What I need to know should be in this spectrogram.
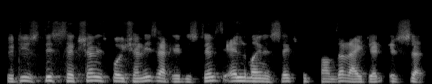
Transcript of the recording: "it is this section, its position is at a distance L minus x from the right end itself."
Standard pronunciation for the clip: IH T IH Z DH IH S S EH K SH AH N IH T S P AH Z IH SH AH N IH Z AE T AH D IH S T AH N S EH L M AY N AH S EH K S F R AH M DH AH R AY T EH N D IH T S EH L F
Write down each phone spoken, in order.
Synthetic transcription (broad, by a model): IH T IH Z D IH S S EH K SH AH N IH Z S P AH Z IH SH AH N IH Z AE T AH D IH S T AH N S EH L M AY N AH S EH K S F R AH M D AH R AY T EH D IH T S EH L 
